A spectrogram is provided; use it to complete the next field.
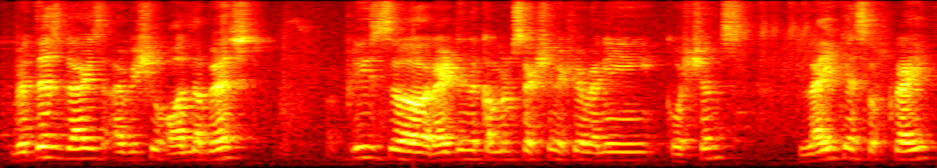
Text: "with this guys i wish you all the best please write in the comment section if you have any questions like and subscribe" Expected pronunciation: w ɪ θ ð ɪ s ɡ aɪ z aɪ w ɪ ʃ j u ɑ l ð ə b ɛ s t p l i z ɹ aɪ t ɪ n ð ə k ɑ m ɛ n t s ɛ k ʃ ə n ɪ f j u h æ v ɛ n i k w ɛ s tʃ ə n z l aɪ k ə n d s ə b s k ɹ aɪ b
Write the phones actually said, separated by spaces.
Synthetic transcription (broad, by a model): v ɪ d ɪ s ɡ aɪ z aɪ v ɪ ʃ j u ɑ l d ə b ɛ s t p l i z ɹ aɪ t ɪ n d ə k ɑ m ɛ n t s ɛ k ʃ ə n ɪ f j u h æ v ɛ n i k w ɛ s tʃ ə n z l aɪ k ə n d s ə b s k ɹ aɪ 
